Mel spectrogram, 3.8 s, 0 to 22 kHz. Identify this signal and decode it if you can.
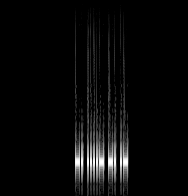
Morse code, heard as a keyed tone, about 40 wpm, 700 Hz. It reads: N4NA
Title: USA Call Signs - 4 Characters - 40wpm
